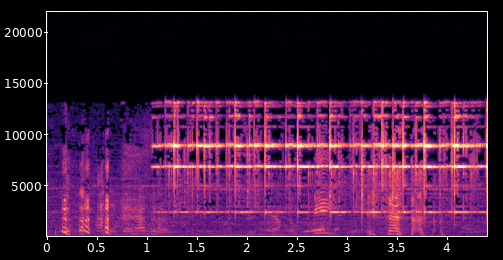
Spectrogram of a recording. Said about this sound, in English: And I think I see some bell ringers over there. Yes, let's go chase after them.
